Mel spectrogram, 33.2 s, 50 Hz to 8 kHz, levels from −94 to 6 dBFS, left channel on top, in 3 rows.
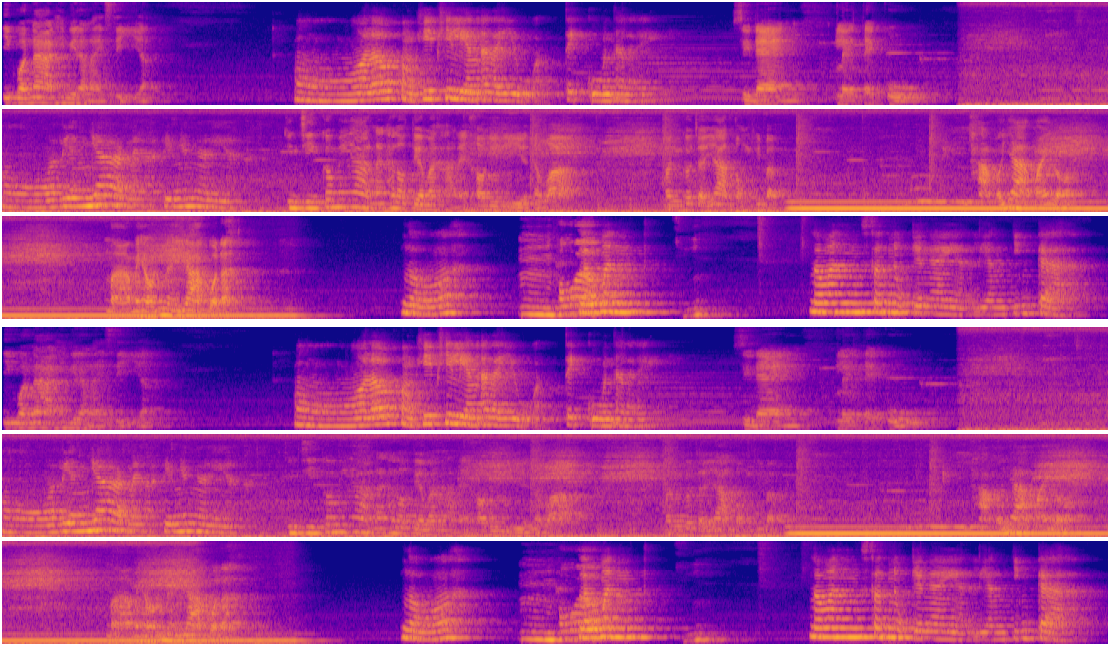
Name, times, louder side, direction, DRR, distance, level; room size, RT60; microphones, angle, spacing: voice 1, 0.0-1.5 7.3-8.1 8.3-9.2 13.9-16.8 17.7-18.9 20.1-21.9 23.1-24.6 27.3-28.1 28.9-29.3, left 3 dB, 85° left, 0.6 m, -25 dB
voice 2, 2.9-6.5 11.0-13.6 26.1-26.8 27.9-28.6 30.2-32.9, equal, 10° right, 0.5 m, -22 dB
sound 1, 5.7-9.5 10.3-14.8 15.7-20.4, equal, 20° left, 0.9 m, -37 dB
sound 2, 9.5-24.1, right 1 dB, 25° right, 1.0 m, -30 dB
sound 3, 18.9-25.1, left 1 dB, 85° right, 1.1 m, -22 dB
8.2 x 3.4 x 3.7 m
head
